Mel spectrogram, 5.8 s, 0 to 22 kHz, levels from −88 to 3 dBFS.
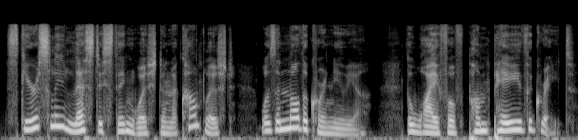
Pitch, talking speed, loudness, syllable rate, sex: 180 Hz, 145 wpm, -19 LUFS, 5.3 syllables/s, female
